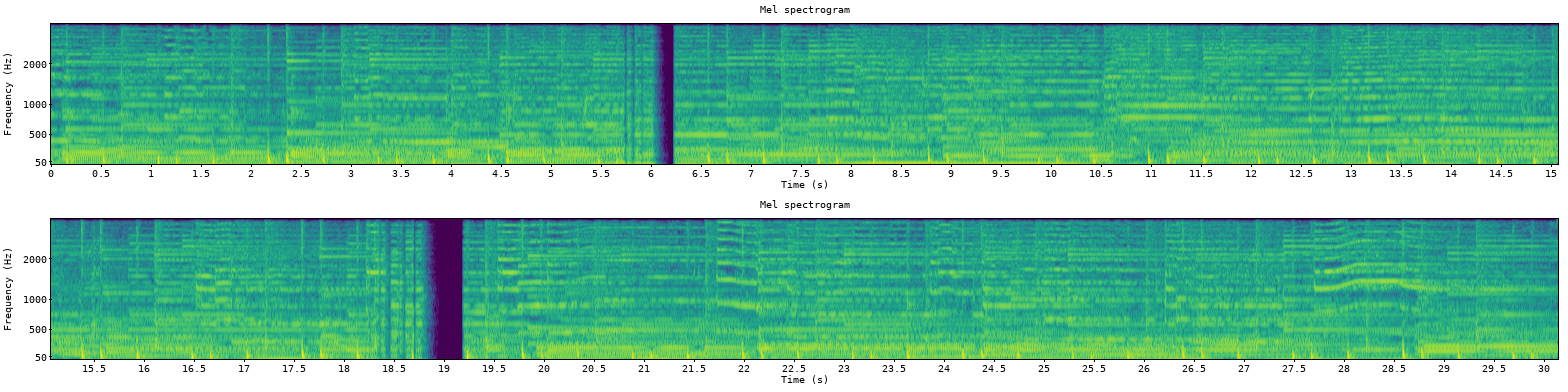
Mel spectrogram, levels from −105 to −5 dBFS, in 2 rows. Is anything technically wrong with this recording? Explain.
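Yes. Several delivery faults interrupt the audio, heard through a call path whose band stops at 4 kHz, which fits G.711 mu-law at 64 kbps.

Short concealed packet loss occurs three times in quick succession: 5.74–5.78 s, 5.80–5.86 s and 5.90–5.94 s, each hole 20 to 40 ms. The receiver patched each gap by extending the preceding sound, then crossfaded back. The result is a brief smear or flutter. On a spectrogram, harmonics or noise run unnaturally flat across each patch. In the waveform, a short repetitive section shows at each point.

A long network dropout follows at 6.02–6.26 s and recurs at 18.78–19.22 s. The likely cause is a stretch where no packets arrived at all. In each, the last sound is continued as a fading buzz or hiss before giving way to silence, about 0.11 s of silence in the first and about 0.3 s in the second. The audio resumes with that material missing. A spectrogram shows a smooth decaying smear ending in a blank column. 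The waveform tapers to a flat line.

Repeated packet loss (robotic sound) spans 18.26–18.74 s, just before the second dropout. Six separate gaps, the longest 60 ms, were each filled by continuing the previous sound, so about a third of that half-second is synthetic. It sounds choppy, with fragments missing. On a spectrogram this appears as a stuttering pattern of flat, repeated slices. The waveform shows irregular chunks of looped cycles.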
